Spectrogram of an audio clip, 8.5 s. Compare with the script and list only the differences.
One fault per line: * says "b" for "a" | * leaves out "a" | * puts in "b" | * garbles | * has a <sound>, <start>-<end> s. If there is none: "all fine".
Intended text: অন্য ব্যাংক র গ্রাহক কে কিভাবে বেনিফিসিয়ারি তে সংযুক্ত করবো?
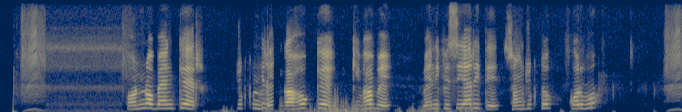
* garbles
